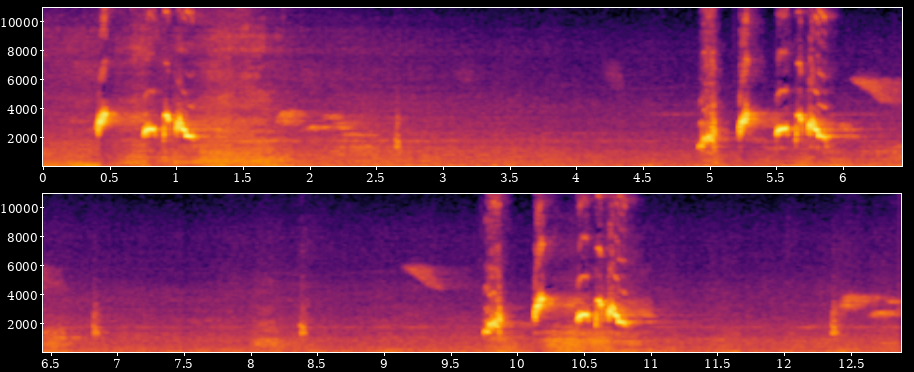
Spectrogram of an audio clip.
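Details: Male red-whiskered bulbul in an excited state, singing the ché style used to spur newly caught birds into voice: three bursts of sharp, slurred, warbling notes spaced about five seconds apart, with soft rustling between.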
